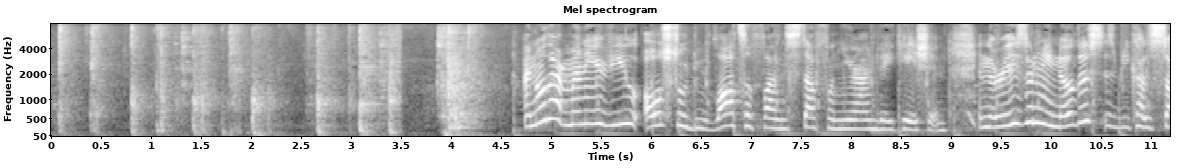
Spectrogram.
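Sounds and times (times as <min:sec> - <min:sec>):
loud footsteps from upstairs neighbours: 0:00.0 - 0:04.8
speech: 0:04.8 - 0:11.1.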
